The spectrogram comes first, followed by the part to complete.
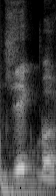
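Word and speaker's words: Njigba: In Jigba, right? In Jigba, did I say it right, Omar? But you got it.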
